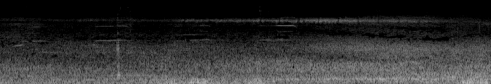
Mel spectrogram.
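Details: Constant roar of road traffic with low rumble and a faint high whine; no animal voice is present.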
